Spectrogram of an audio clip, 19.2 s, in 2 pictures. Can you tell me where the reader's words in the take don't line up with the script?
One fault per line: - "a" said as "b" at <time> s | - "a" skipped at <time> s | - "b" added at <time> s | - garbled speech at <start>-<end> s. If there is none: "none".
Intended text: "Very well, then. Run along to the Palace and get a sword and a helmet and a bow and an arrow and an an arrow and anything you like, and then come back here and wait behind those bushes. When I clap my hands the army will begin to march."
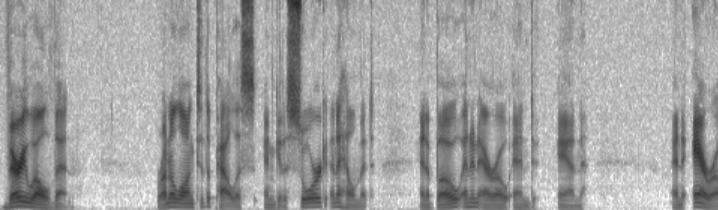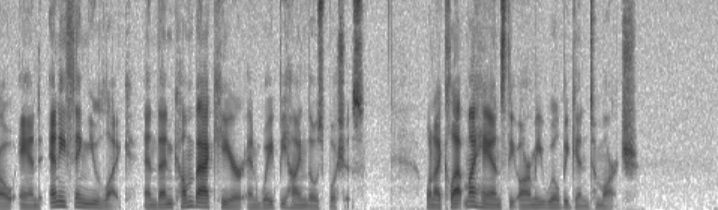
none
